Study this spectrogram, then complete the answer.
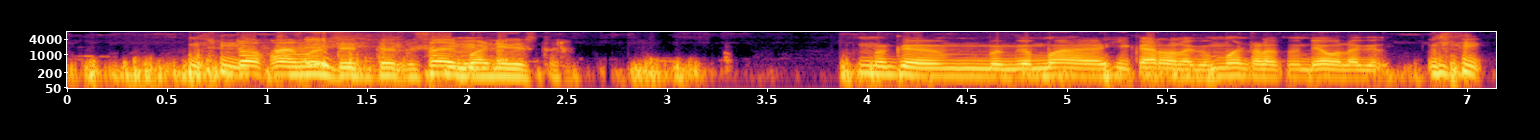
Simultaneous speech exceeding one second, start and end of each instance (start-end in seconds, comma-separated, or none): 0.8-2.2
